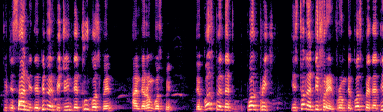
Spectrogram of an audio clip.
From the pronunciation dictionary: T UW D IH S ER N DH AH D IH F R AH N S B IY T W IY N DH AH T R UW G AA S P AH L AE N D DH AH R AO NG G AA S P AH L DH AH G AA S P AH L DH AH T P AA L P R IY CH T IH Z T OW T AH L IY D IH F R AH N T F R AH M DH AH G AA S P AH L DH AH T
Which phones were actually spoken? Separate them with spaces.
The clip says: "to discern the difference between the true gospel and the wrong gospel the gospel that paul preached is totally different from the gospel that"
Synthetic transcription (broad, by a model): T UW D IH S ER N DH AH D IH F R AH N B IY T W IY N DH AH T R UW G AA S P AH L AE N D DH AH R AO NG G AA S P AH L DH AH G AA S P AH L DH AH T P AA L P R IY CH T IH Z T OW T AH L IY D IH F R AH N T F R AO M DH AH G AA S P AH L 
